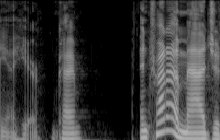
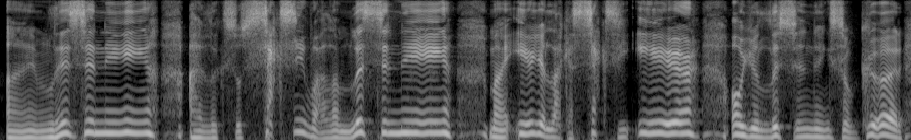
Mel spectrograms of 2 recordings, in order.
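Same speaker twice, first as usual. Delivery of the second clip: hammed-up narcissistic actress, pitched way up; self-obsessed inner voice; 8 semitones higher than usual. Vain actress thinking to herself while pretending to listen, high self-obsessed voice. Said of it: "start hearing her inner thoughts. And she's like".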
